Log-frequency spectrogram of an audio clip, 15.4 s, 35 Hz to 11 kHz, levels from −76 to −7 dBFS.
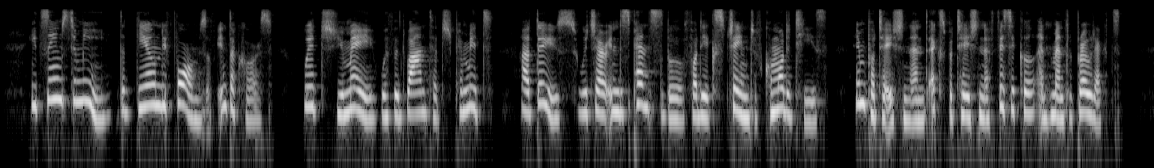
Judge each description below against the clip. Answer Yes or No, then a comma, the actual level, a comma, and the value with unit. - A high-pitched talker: Yes, high, 230 Hz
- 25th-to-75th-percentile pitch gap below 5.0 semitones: No, average, 5.3 semitones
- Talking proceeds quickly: No, slow, 135 wpm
